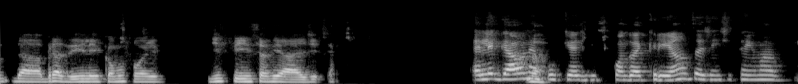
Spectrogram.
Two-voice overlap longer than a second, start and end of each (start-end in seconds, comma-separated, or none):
none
